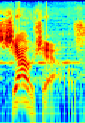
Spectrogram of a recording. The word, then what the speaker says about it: Cao Cao: It was only until actually just recently I learned, it's like, okay, how do you actually pronounce it? It's Zhao Zhao.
